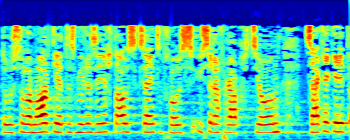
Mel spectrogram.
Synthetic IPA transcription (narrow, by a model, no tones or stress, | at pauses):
dʊɾsulamɑɾt̪ihɛtːusmiːnəsɪχtɑwsksɛɪtfolsysəɾəfʁɑkt͡sjoːnt͡sæɡəɡɪt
